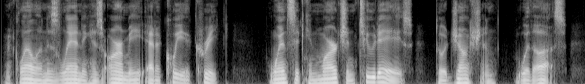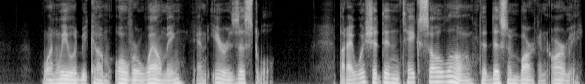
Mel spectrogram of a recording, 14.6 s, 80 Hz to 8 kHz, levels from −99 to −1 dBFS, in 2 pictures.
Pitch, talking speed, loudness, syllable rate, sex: 100 Hz, 160 wpm, -20 LUFS, 5.0 syllables/s, male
